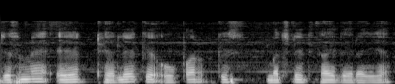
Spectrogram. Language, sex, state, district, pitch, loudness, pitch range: Hindi, male, Uttar Pradesh, Lalitpur, 110 Hz, -17 LUFS, 100-115 Hz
